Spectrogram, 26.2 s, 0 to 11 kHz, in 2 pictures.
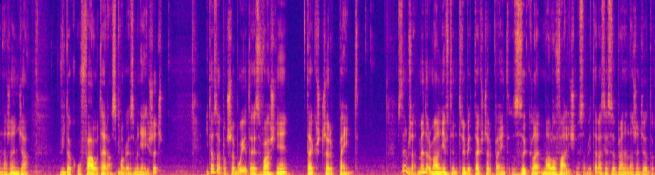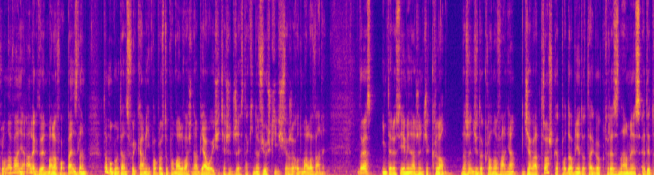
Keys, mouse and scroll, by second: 2.0 click, 5.1 click, 8.9 middle click, 9.8 click, 11.6-12.0 scroll up 9, 12.5 click, 13.8 click, 17.7 middle click, 18.9 middle click, 20.7 click.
